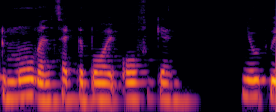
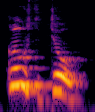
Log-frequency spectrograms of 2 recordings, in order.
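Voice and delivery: higher, louder shouted order; raised-voice narrated shout; 5 semitones higher, 9 dB louder than usual. A narrator's reading. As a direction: call it out like a parting insult. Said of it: "Albie shouted one final insult".

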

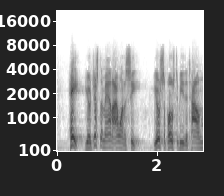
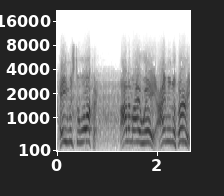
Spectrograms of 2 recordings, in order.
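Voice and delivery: loud, high yell up the street; calling out; 12 semitones higher, 6 dB louder than usual. Acted. Calling to tractor driver ahead.

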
